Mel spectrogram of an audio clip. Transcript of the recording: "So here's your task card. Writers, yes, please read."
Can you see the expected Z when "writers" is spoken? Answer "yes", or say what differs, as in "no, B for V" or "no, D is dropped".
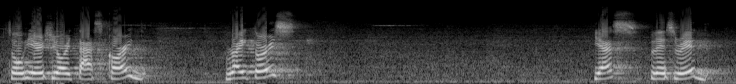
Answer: no, S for Z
